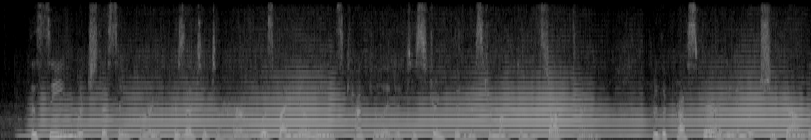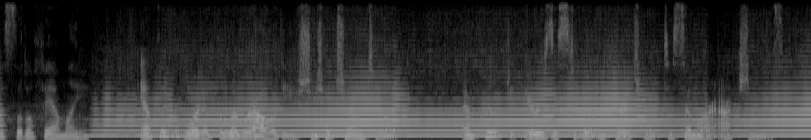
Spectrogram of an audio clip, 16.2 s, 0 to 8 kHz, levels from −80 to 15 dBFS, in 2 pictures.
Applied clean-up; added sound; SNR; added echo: none; Trumpet; -4 dB; none.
